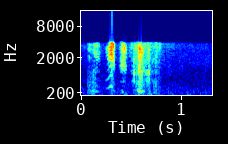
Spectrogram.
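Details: Large male wild boar feeding at night on a cow carcass several days old, interacting with a smaller male and a fox it keeps at bay, August 2018, Serra do Suído, Galicia; three short harsh squealing bursts in under a second.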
